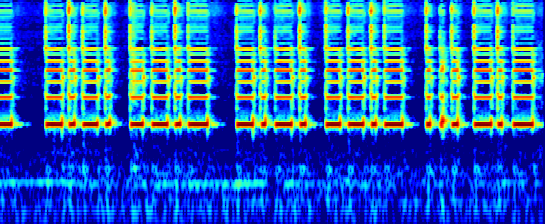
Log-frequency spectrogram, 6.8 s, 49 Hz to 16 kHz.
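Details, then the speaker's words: MFJ 557 Morse practice key using a 555 timer: keyed tone around 650 Hz with a buzzy, squeaky edge on every dot and dash; harsh unfiltered square-wave sidetone, no smoothing of the signal. "hear how it sort of squeaks. It's using a 555 timer. There's no smoothing of the signal."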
